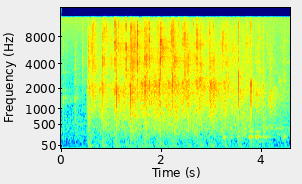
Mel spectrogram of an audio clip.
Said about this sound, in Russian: Если воспринимать ваши овации как согласие с тем, чтобы кто-то из здесь присутствующих ответил на этот вопрос, то что же, пожалуйста, у нас есть кому ответить.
